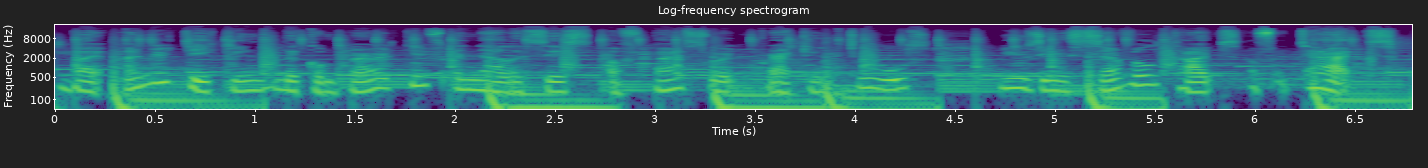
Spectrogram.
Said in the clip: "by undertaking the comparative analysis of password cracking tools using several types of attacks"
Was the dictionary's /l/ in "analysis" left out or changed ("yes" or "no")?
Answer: no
